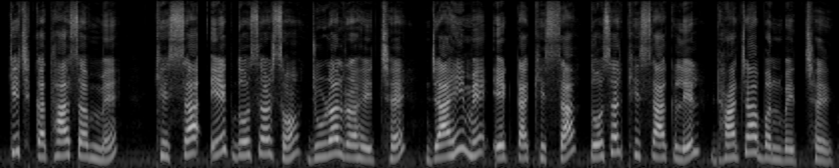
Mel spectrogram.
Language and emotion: Maithili, neutral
